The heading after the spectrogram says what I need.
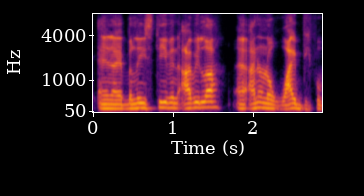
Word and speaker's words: Avila: It's Avila. It's not Avila. It's not I've heard it butchered so many times. I've heard Avila. No, it's Avila.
